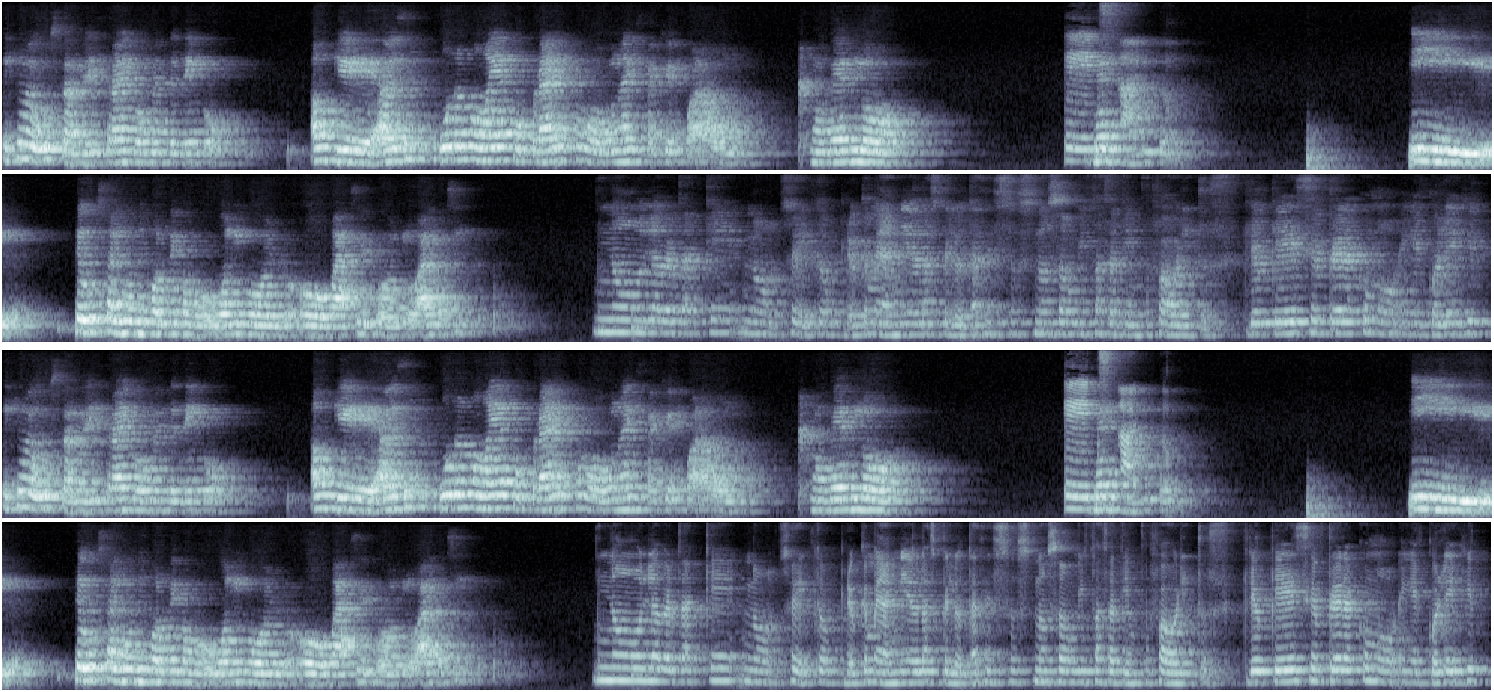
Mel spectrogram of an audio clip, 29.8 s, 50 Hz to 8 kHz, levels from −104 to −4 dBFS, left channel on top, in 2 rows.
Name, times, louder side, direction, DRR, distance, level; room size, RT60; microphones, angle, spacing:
voice 1, 0.0-2.2 3.1-7.4 8.1-9.0 10.9-11.1 11.4-11.5 14.1-15.1 15.6-19.5, left 1 dB, 10° left, -5 dB, 0.5 m, -19 dB
voice 2, 10.6-11.7 20.8-29.6, right 4 dB, 75° right, 5 dB, 0.5 m, -29 dB
5.0 x 3.7 x 2.5 m, 0.92 s
head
